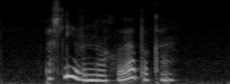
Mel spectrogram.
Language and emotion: Russian, angry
